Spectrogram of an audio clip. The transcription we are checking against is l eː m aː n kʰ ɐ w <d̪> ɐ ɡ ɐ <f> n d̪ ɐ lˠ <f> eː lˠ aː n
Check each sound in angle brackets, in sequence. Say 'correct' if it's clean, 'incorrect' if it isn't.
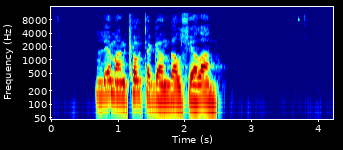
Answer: incorrect: t̪, incorrect: none, correct

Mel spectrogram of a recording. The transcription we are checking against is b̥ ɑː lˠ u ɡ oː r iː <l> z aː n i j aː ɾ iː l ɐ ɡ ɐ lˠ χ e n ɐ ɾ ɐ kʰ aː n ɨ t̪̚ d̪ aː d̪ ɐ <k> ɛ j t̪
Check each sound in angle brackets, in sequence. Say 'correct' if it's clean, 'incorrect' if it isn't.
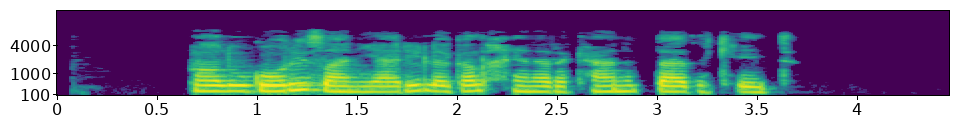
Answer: incorrect: none, incorrect: kʰ

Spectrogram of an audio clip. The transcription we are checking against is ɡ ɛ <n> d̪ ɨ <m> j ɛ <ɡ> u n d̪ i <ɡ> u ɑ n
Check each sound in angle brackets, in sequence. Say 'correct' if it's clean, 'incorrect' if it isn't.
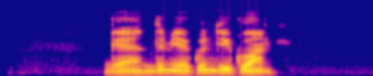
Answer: correct, correct, correct, correct

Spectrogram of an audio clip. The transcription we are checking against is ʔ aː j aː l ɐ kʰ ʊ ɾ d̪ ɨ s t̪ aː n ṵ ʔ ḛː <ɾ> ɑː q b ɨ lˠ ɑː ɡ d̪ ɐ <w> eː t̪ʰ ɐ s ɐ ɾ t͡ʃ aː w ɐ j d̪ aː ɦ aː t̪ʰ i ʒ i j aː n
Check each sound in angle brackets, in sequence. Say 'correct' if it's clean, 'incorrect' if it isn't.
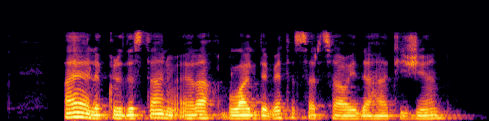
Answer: correct, incorrect: b

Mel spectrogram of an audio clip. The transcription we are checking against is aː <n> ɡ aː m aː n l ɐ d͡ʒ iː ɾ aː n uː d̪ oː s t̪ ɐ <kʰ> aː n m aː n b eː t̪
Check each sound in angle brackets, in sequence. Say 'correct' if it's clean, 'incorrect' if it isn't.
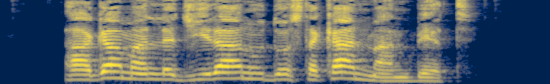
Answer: incorrect: none, incorrect: k

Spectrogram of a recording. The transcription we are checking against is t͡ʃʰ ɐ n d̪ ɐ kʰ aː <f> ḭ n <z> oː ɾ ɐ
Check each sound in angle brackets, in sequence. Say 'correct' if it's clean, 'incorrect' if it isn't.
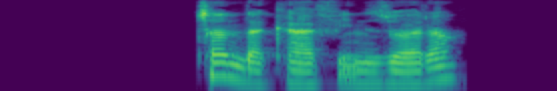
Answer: correct, correct

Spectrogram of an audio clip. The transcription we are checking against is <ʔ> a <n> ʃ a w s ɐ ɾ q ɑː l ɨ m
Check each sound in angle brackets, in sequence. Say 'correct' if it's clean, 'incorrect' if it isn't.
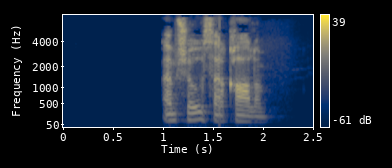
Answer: correct, incorrect: m

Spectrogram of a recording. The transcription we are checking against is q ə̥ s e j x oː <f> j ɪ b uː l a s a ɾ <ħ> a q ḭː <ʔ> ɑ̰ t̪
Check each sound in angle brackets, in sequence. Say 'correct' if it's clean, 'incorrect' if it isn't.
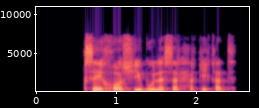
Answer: incorrect: ʃ, correct, incorrect: q

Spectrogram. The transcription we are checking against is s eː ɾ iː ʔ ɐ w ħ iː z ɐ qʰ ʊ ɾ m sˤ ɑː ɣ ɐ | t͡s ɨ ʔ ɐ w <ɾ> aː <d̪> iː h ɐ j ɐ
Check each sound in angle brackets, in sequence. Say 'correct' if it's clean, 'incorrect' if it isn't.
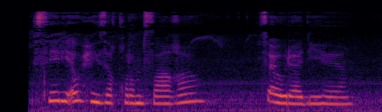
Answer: correct, correct

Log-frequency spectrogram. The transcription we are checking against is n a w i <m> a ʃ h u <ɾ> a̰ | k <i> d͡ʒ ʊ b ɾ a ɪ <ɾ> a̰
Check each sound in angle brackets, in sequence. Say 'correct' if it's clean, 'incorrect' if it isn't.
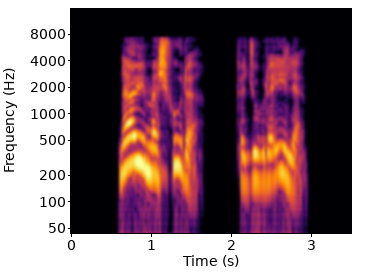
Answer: correct, correct, incorrect: a, incorrect: l

